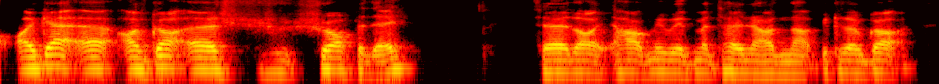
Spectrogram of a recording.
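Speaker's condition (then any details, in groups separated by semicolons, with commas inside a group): Brain bleed with facial paralysis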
